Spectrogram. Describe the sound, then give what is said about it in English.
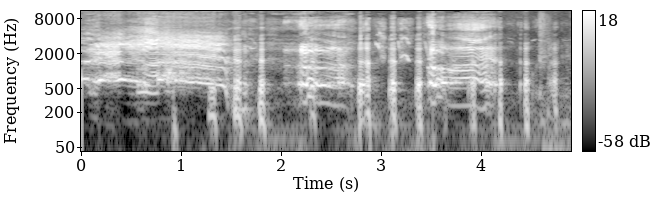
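A woman screams in anguish on a sidewalk when it was announced that Trump won, a long strained wail breaking into sobbing gasps and shorter cries, loud, with no talking over it. “Yeah, we're complaining, but we're not on the sidewalk with our eyes up screaming, you know, like that girl did.”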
